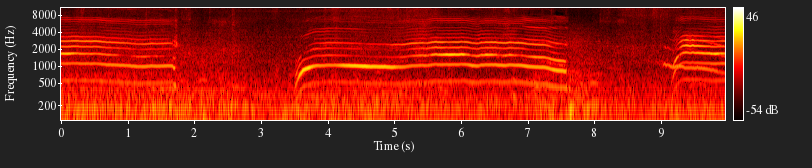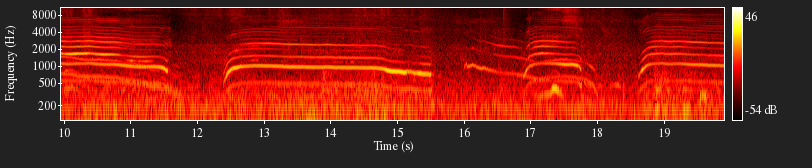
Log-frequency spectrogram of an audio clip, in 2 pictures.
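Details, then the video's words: Stray cats fighting on a city street in Russia: long drawn-out yowls, wavering and sliding, several seconds each, rising and falling in overlapping bursts with short gaps, steady low background hum. "fight cats, драка котов"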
